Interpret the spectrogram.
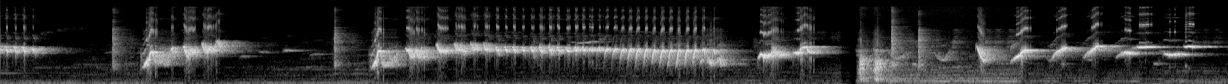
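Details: White-rumped shama provocation song, used to make other shamas answer and sing: loud rising whistles run into long buzzy, rapidly pulsed trills at mid pitch, broken by short pauses and a burst of harsh, lower chattering.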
